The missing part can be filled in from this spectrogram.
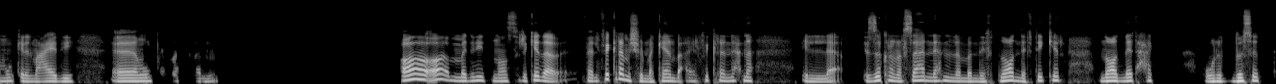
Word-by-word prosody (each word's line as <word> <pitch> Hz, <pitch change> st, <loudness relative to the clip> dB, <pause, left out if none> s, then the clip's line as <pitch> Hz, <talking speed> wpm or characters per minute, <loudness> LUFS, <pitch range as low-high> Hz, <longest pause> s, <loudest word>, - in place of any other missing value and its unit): ممكن 155 Hz, +1 st, -3 dB
المعادي، 140 Hz, +1 st, 0 dB, 0.4 s
آآ 150 Hz, -3 st, +3 dB
ممكن 150 Hz, +1 st, -2 dB
مثلًا 140 Hz, -2 st, -12 dB, 1.9 s
آه، 225 Hz, +2 st, +6 dB
آه -, -, 0 dB
مدينة 170 Hz, +1 st, 0 dB
نصر 155 Hz, +2 st, -3 dB
كده، 185 Hz, -, +1 dB
فالفكرة 235 Hz, -, +1 dB
مش 185 Hz, -6 st, +1 dB
في -, -, -6 dB
المكان 145 Hz, +3 st, -1 dB
بقى، 155 Hz, +3 st, -5 dB
الفكرة 170 Hz, +3 st, -5 dB
إن 160 Hz, -, -2 dB
إحنا 165 Hz, -1 st, -1 dB, 0.5 s
ال 135 Hz, -2 st, -1 dB, 0.3 s
الذكرى 180 Hz, +6 st, +1 dB
نَفْسَها 180 Hz, +6 st, +1 dB
إن 170 Hz, -3 st, 0 dB
إحنا 170 Hz, +2 st, 0 dB
لمّا 145 Hz, -4 st, -1 dB
نخ 135 Hz, 0 st, -3 dB
نقعد 180 Hz, +3 st, +5 dB
نفتكر، 175 Hz, +5 st, -2 dB, 0.3 s
نقعد 160 Hz, +1 st, +5 dB
نضحك، 170 Hz, +1 st, -2 dB, 0.5 s
ونتبسط 145 Hz, +4 st, +2 dB
155 Hz, 140 wpm, -21 LUFS, 145-180 Hz, 1.9 s, آه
